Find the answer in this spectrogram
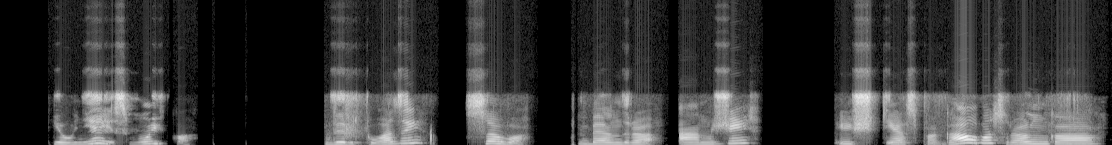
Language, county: Lithuanian, Vilnius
